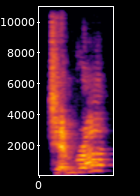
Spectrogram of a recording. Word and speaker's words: Timbre: It is spelled like Timbre, but it's pronounced Timbre.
